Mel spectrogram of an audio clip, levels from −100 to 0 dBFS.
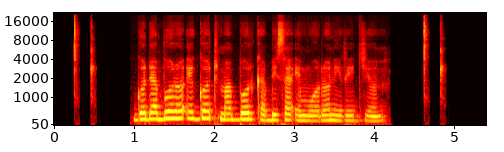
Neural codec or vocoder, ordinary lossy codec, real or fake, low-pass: none; Opus, 16 kbps; real; 19.8 kHz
